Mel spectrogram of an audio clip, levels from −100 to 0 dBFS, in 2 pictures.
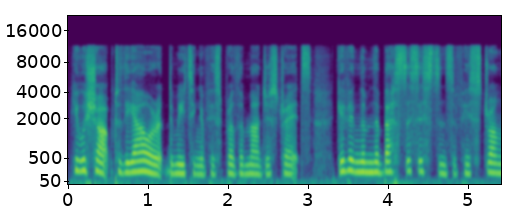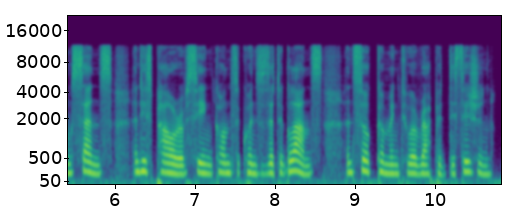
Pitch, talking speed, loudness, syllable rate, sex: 190 Hz, 205 wpm, -21 LUFS, 5.9 syllables/s, female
